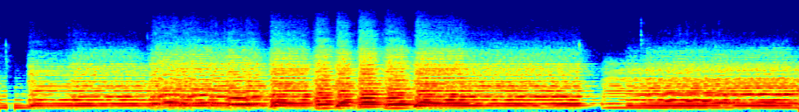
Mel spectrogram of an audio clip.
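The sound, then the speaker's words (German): A synthesizer string ensemble plays sustained, lush chords with a few brief rhythmic stabs in the middle, then a short pause before another held chord swells back in. Steady and fairly loud, with no voices. “Noch so ein Sinti-Streicher.”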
